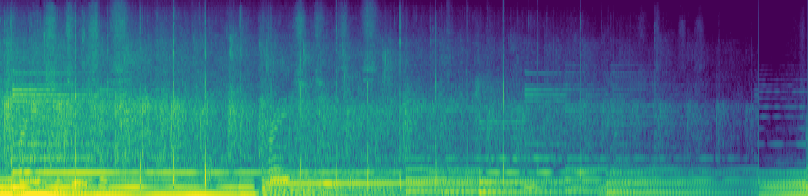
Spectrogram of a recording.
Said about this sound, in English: And God, we just want to end by applauding you and worshiping you. So let's just applaud him together.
